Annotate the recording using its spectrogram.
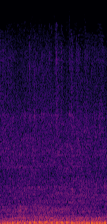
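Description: Diesel engine idling steadily, a low, even rumble.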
